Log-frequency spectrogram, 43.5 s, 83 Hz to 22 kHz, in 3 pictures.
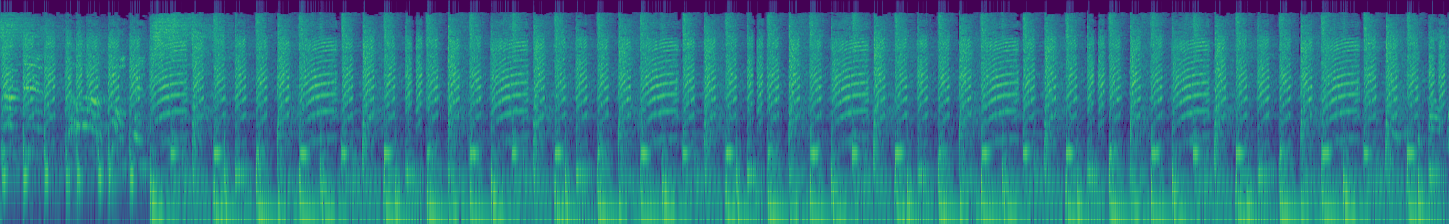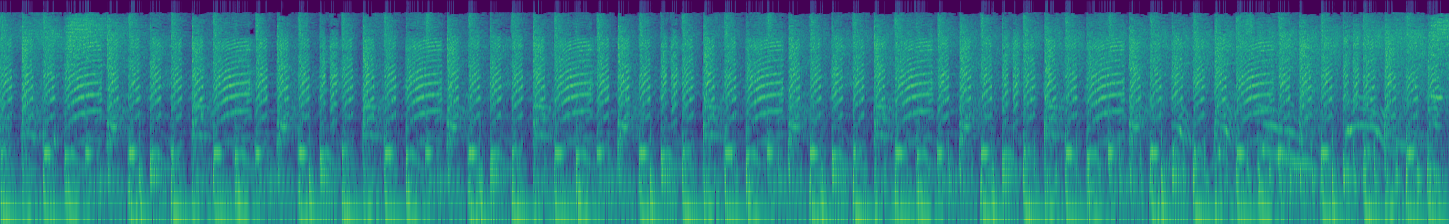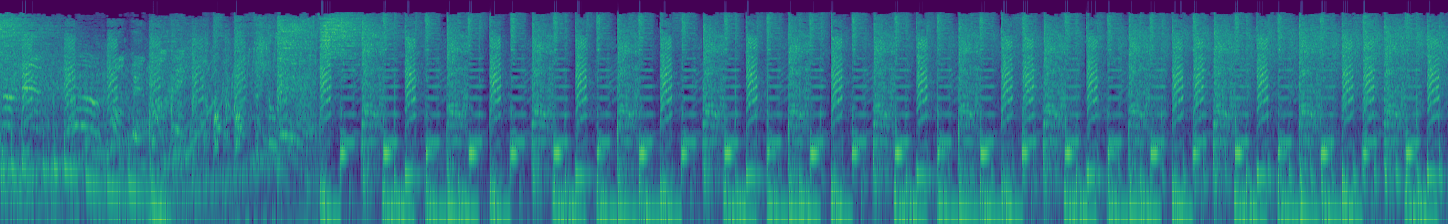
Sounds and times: House music: 0:00.0 - 0:43.4.

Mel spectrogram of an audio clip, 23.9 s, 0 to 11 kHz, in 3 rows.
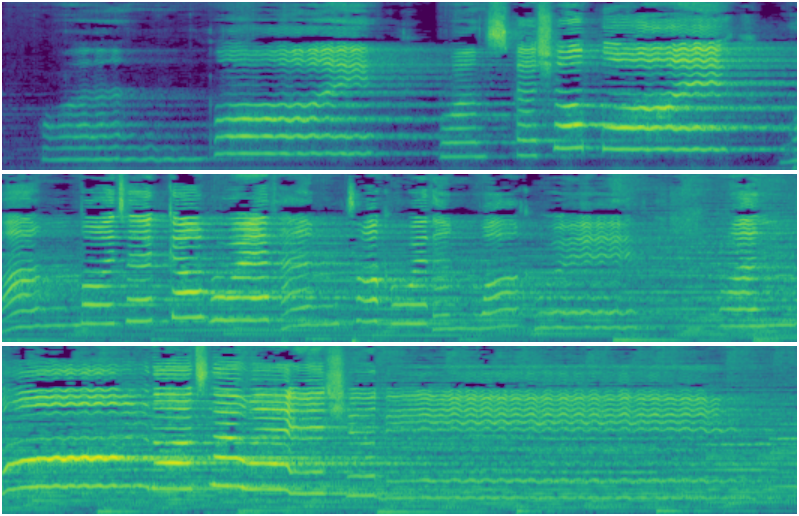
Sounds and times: Music: 0:00.0 - 0:23.8
Female singing: 0:00.4 - 0:03.8, 0:04.4 - 0:14.3, 0:15.2 - 0:23.3.

